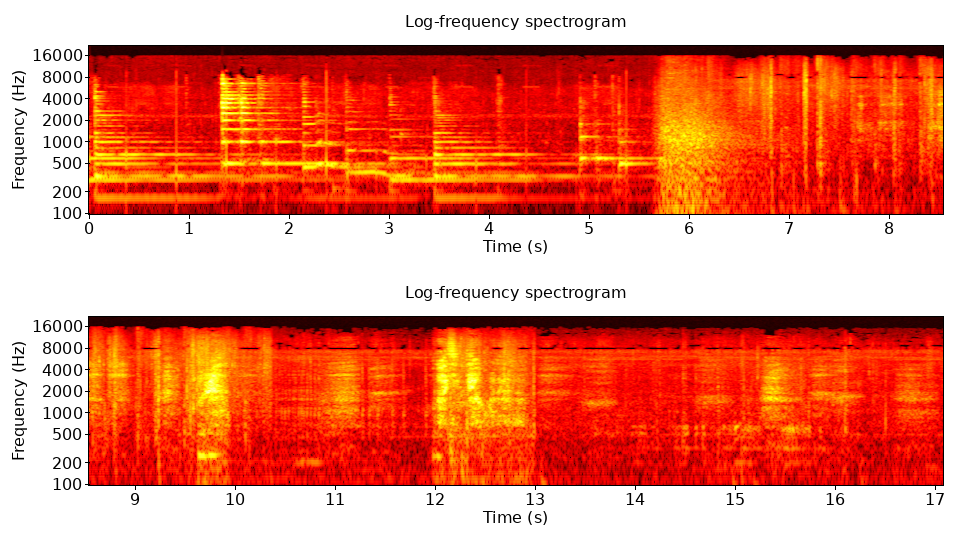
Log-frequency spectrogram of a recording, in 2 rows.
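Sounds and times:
heavy boom with rumble: 0:05.7 - 0:07.0.

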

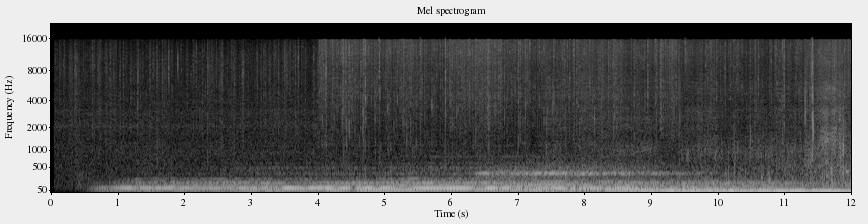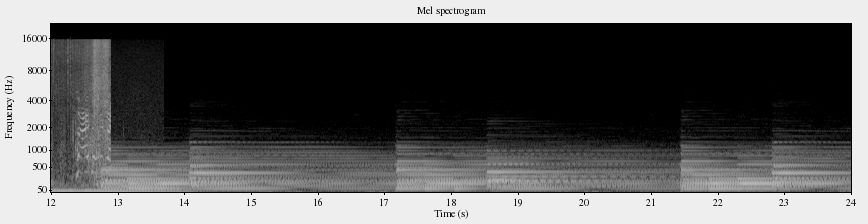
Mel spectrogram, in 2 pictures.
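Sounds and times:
windy hiss with crackles: 0:00.0 - 0:12.9
low rumbling drone: 0:00.4 - 0:14.2.

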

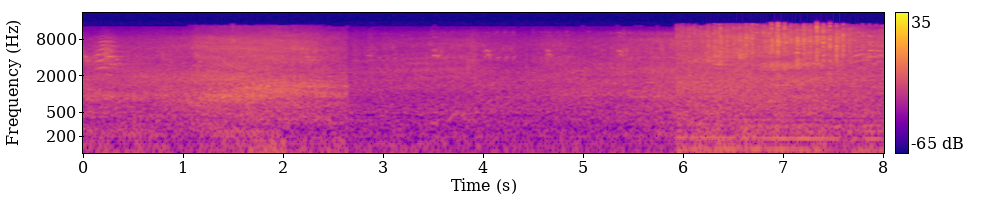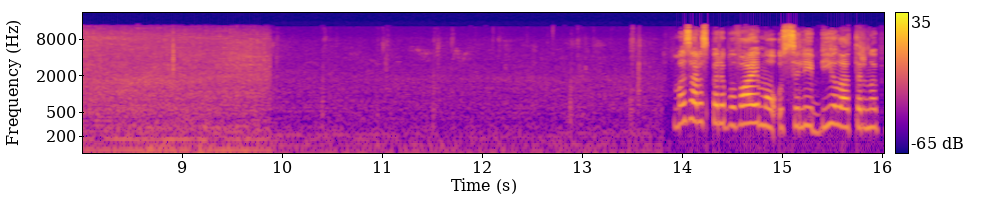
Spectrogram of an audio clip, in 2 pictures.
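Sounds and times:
open-air background: 0:00.0 - 0:16.0
vehicle passing by: 0:00.6 - 0:04.0, 0:04.8 - 0:11.0.

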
